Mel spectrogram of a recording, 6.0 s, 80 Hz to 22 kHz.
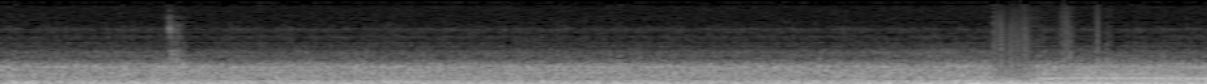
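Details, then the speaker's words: John Deere 9800 self-propelled forage chopper during year-end inspection, with the machine engaged and all systems run: a deep, steady rumble and even churn with no knocks or grinding, sounding healthy. "Sounds healthy."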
